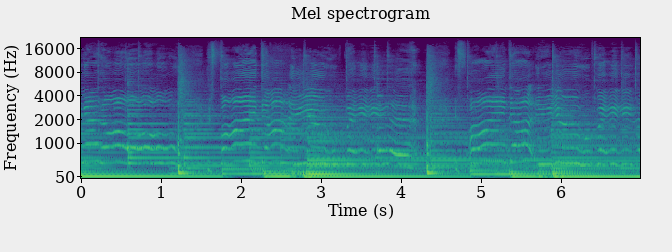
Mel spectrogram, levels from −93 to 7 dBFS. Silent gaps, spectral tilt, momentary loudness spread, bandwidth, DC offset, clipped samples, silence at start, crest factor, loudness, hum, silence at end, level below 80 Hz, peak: none; -6.5 dB/octave; 6 LU; 17 kHz; under 0.1%; under 0.1%; 0 s; 16 dB; -23 LUFS; none; 0 s; -24 dBFS; -4 dBFS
